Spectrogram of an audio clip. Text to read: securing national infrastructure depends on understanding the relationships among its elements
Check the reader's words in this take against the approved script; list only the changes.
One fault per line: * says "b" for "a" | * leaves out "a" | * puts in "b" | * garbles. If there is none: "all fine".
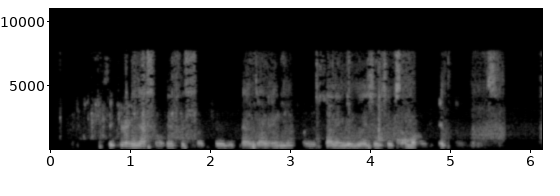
all fine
